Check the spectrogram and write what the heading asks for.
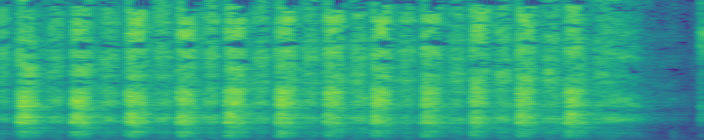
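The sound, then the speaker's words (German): A voice imitates rapid, rhythmic panting as during rising sexual arousal, about a dozen quick breathy huffs in steady succession, fairly loud, fading out at the end with no other talk. “Wenn du am Masturbieren bist und du erhöhst deine Erregungskurve und wirst immer erregter und dann fängst du an so zu hecheln, so”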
